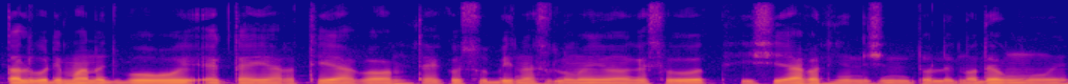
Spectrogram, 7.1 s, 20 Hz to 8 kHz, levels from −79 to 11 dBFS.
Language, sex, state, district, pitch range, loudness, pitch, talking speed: Chakma, male, Tripura, Unakoti, 90-95 Hz, -21 LUFS, 95 Hz, 195 wpm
